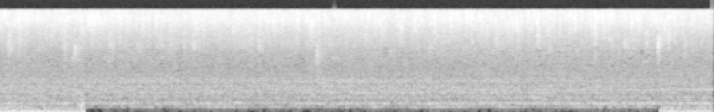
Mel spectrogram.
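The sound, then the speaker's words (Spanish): Shower water runs in a steady, dense hiss that stays even throughout, fairly loud, with no voices or other sounds. “Acaba la ducha y hago mi cuarentena en la toalla.”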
